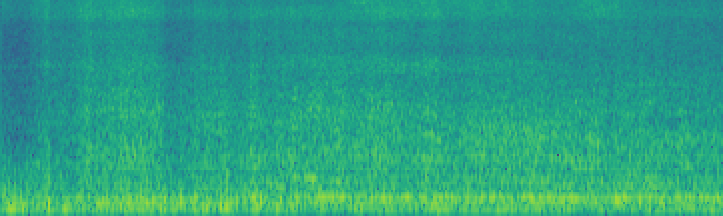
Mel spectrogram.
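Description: Simhadri Express passenger train running along the track, a loud steady rumble of the moving coaches. About two seconds in, a steady pitched tone joins the noise and holds to the end.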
